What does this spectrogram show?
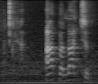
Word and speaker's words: Appalachian: dude happy wednesday to you this is the apollo chain mounts i don't know really great great name for plays just can't pronounce it but it's fine it's really it's fine um but that's where we're headed appalachian we're heading over to the appalachian mountains see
